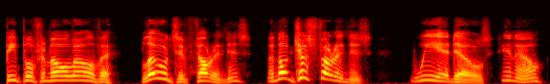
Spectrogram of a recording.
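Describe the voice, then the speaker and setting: A blunt older campsite keeper, gruff and loud, who eyes everyone with suspicion, as a man puts him on in a storybook reading. His voice swings up and down as he talks. Recorded dry and close. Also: high voice, very animated, normal speed, dry recording, voice pushed up. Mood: suspicious chatty.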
